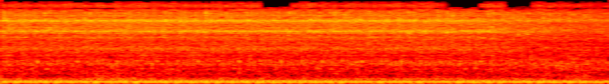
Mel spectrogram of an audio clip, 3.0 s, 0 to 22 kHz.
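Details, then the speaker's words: Ford Thunderbird running 40-weight oil, just started on a 70°F spring morning with the choke fully off. Deep, even idle rumble with no stumbles or hunting; it idles clean. "Yeah, I just started this car, and literally I took the choke off completely, and it's idling like perfect."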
